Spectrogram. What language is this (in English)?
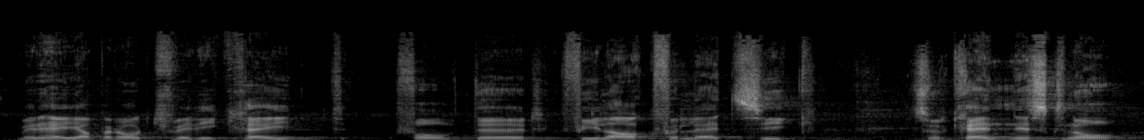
Swiss German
